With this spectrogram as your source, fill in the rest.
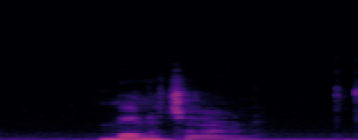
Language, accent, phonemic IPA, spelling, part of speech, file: English, UK, /ˈmɒn.ə.təʊn/, monotone, adjective / noun / verb, En-uk-monotone.ogg
- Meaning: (adjective) 1. Having a single unvaried pitch 2. Of a function: that is always nonincreasing or nondecreasing on an interval 3. Synonym of monochrome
